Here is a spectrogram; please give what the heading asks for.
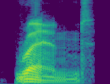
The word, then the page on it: rend: British English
